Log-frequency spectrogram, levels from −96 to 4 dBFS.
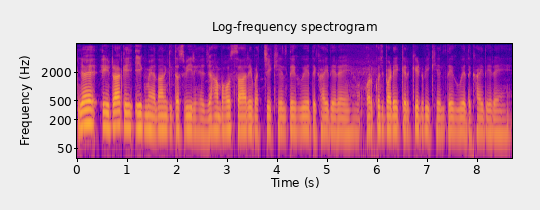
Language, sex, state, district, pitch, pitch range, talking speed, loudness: Hindi, male, Uttar Pradesh, Etah, 115 Hz, 110-120 Hz, 200 wpm, -22 LUFS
